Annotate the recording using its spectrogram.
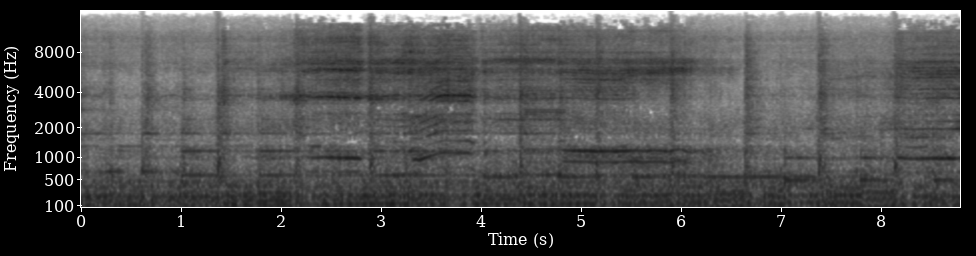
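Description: A rock song playing, with long sustained high notes that bend in pitch, like a distorted lead guitar, over the band. Drumsticks strike the pads and cymbals of an electronic drum kit in time with it.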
